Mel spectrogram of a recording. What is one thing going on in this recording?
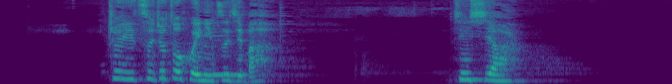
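A young woman speaks quietly and calmly.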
